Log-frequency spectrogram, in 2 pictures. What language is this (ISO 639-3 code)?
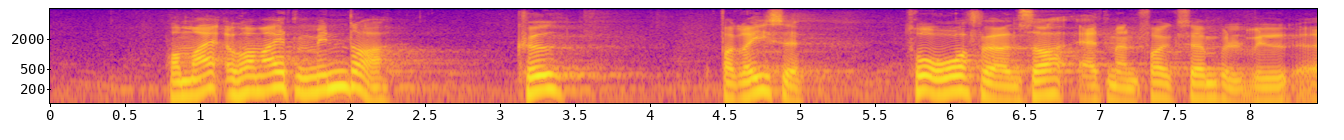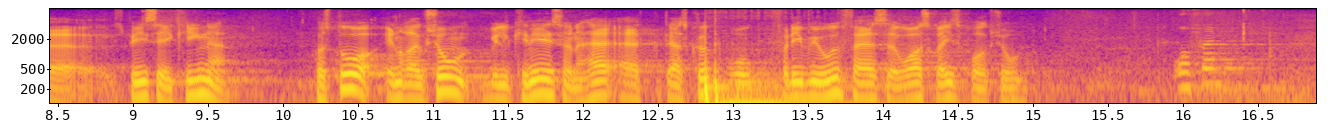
dan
